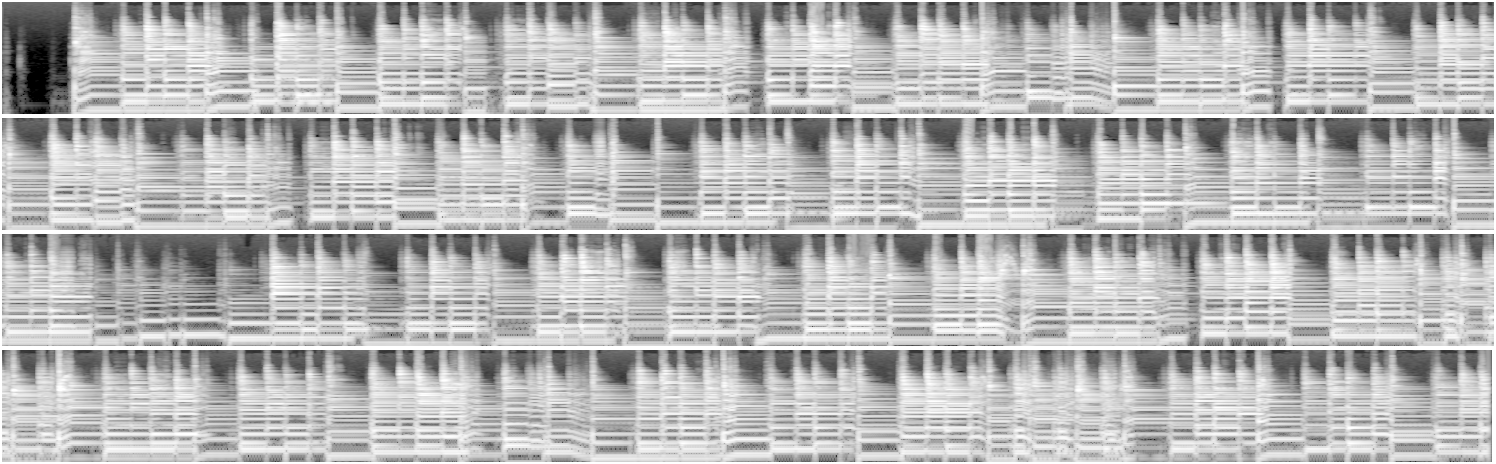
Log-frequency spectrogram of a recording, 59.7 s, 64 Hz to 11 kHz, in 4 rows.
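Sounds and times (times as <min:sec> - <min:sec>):
bass guitar: 0:00.0 - 0:59.6.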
